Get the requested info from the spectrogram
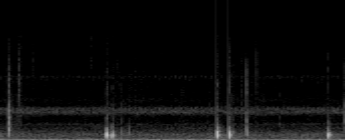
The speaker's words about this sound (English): And every night I'd leave and I'd walk through the empty lot to my car. You ever listen to your footsteps sometimes in an empty space? I don't know about you, but for me it's almost like I was waiting to hear another set.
